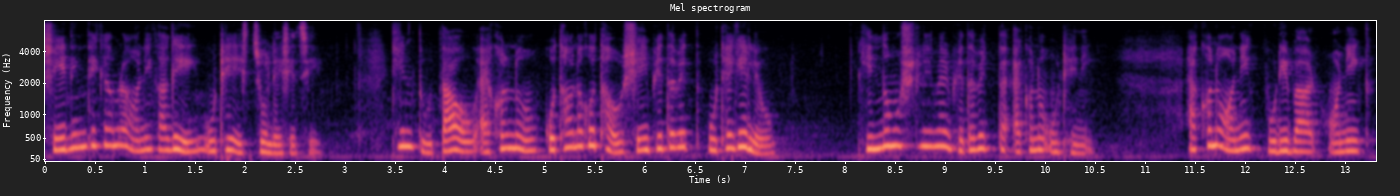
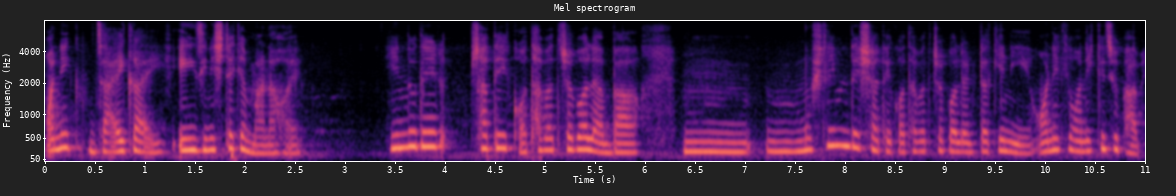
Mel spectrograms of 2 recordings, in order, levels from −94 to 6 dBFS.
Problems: background sounds at intervals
